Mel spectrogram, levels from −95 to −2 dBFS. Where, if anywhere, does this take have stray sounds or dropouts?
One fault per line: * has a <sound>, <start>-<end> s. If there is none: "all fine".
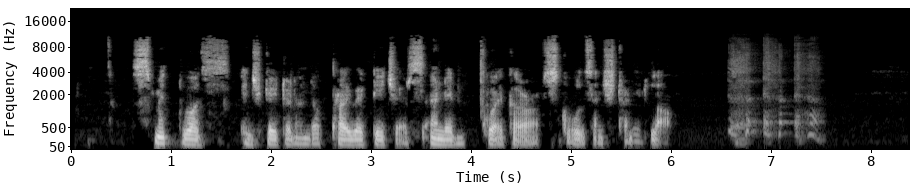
* has a cough, 6.6-7.6 s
